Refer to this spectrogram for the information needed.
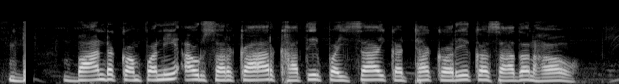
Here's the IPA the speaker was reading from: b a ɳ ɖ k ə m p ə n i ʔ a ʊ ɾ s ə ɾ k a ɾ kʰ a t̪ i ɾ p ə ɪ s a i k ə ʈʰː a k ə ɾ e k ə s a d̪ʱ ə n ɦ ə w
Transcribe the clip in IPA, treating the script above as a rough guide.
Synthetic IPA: b a ɳ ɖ k ə m p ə n i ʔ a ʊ ɾ s ə ɾ k a ɾ kʰ a t̪ i ɾ p ə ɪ s a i k ə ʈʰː a k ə ɾ e k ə s a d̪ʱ ə n ɦ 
